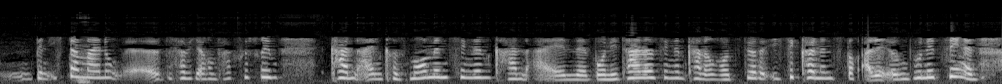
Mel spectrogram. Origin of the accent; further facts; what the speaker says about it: Munich, Bavaria, Germany; Ich bin aus München.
